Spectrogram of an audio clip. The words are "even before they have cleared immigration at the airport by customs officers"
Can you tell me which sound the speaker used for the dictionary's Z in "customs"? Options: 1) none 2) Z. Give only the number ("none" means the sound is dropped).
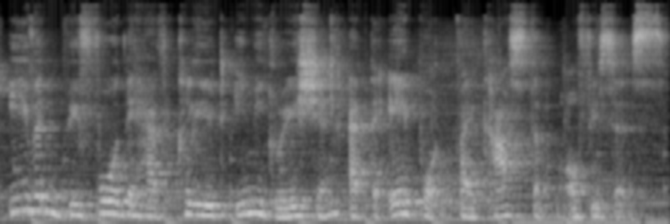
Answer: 1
